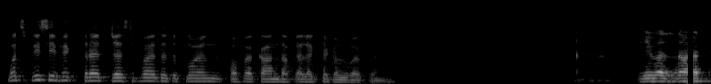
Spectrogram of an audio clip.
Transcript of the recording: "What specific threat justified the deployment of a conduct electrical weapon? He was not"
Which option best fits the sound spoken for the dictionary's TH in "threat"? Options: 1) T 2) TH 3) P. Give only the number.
1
